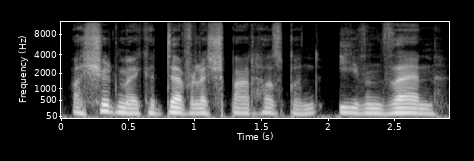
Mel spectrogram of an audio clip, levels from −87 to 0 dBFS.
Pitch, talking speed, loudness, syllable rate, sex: 120 Hz, 185 wpm, -17 LUFS, 4.9 syllables/s, male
